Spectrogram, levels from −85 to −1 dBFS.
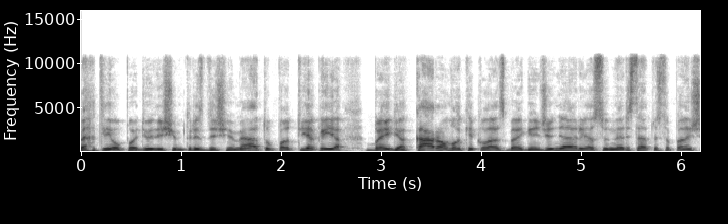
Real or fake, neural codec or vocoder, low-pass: fake; codec, 24 kHz, 3 kbps, HILCodec; 10.8 kHz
